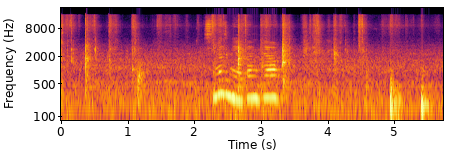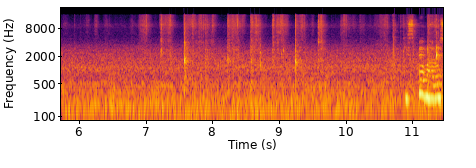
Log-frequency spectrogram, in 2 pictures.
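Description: Paper rustles and taps as it is handled.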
